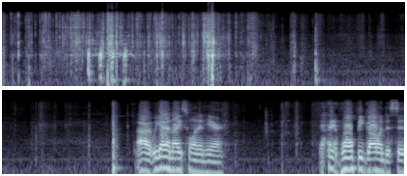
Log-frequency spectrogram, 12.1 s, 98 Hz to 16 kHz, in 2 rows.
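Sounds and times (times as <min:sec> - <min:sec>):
foil ripping: 0:00.0 - 0:04.1
foil pack crinkling: 0:00.0 - 0:04.7.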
